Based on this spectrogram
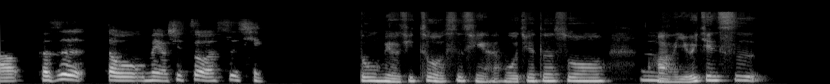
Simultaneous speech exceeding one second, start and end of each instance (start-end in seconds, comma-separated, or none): none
